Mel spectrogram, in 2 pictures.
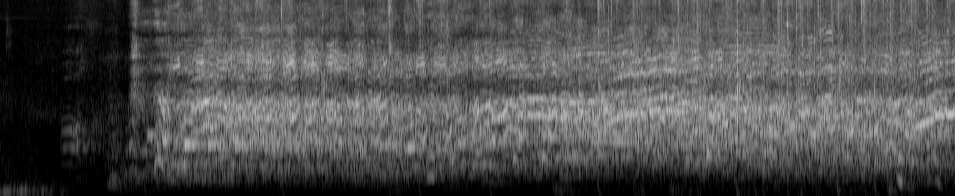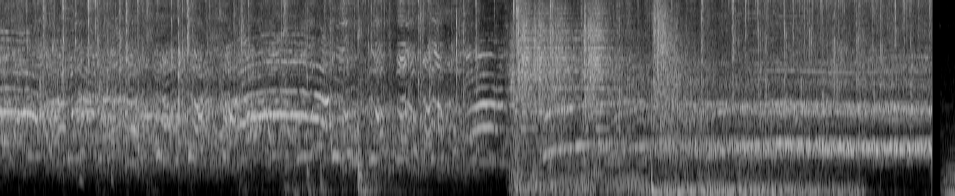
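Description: An audience laughs and cheers in a large hall.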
